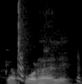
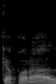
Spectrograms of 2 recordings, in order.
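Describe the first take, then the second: First: The name is said with Spanish pronunciation. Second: The name is said with French pronunciation. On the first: "like my mom does" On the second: "the francophone way"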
